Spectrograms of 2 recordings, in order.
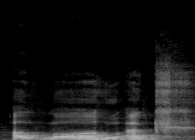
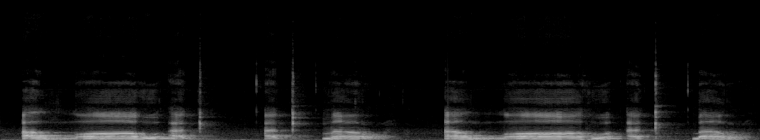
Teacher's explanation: Sedangkan huruf kaf mengalir tapi hanya berupa percikan nafas. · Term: kaf sukun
